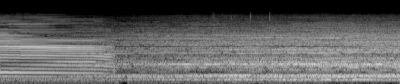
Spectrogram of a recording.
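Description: A bleat-can noisemaker toy being tipped over in the hands, giving one slightly falling bleat about a second long. It is followed by music with held tones.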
